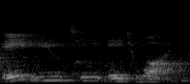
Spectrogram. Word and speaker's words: Authy: Another one is it's pronounced A-U-T-H-Y.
